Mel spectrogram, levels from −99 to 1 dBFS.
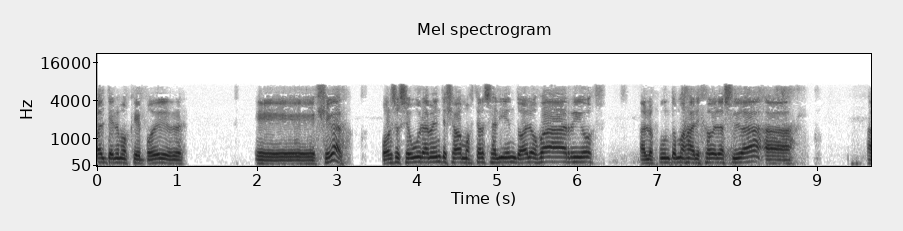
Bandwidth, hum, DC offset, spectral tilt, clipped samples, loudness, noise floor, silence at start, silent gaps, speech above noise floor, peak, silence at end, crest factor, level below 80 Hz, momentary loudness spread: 7.6 kHz; none; under 0.1%; -4.5 dB/octave; under 0.1%; -16 LUFS; -75 dBFS; 0 s; none; 61 dB; 0 dBFS; 0 s; 16 dB; -52 dBFS; 6 LU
